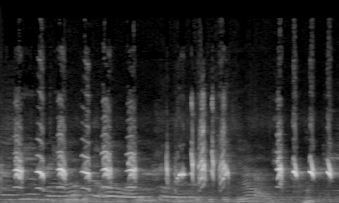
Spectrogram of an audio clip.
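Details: Vigorous Long-tailed shrike song meant to provoke freshly caught shrikes, taped at a house in a busy residential area: a run of sharp high whistled notes, then a chattering cluster and a further series of clipped whistles, with a soft low hum.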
